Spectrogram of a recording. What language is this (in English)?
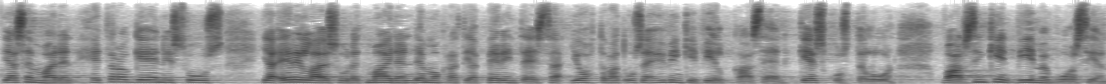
Finnish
